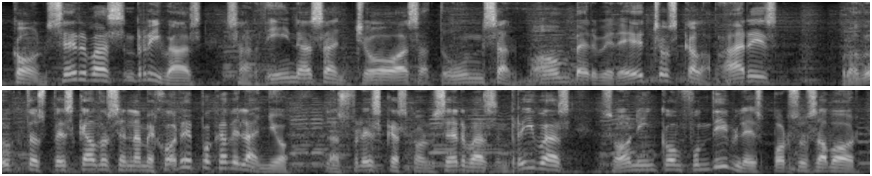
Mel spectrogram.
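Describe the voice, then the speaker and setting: Man acting as animated vintage radio pitchman over music. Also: moderate pace. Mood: promotional. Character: male 1930s radio announcer selling canned seafood. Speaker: advertisement announcer.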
